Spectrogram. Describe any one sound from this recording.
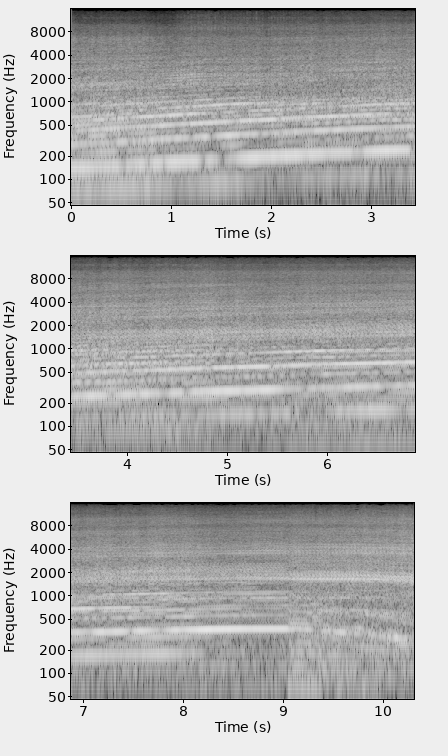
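Tyres whir on spinning rollers.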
